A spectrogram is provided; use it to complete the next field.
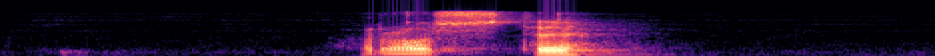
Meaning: nominative/accusative/genitive plural of Rost
- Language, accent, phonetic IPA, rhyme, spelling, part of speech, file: German, Austria, [ˈʁɔstə], -ɔstə, Roste, noun, De-at-Roste.ogg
